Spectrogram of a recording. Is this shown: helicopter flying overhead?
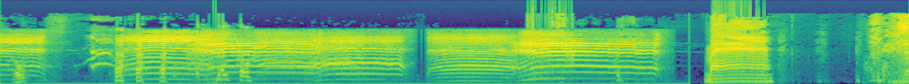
no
